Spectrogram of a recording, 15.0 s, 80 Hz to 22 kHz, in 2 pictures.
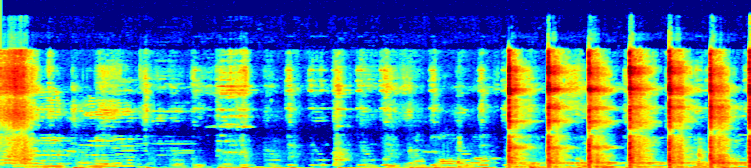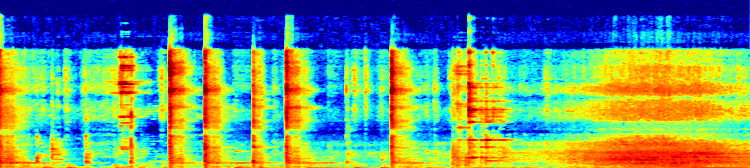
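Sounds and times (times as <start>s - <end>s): music: 0.0s - 15.0s
sharp clinking metal strikes: 5.1s - 12.8s.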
